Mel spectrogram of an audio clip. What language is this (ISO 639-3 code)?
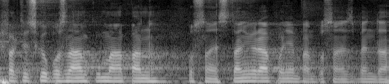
ces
